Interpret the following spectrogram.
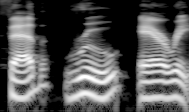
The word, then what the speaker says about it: February: So you could say February, Feb-ru-airy. Now notice that's clearly differentiating these two. Feb, clearly, ru, air, E, February.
